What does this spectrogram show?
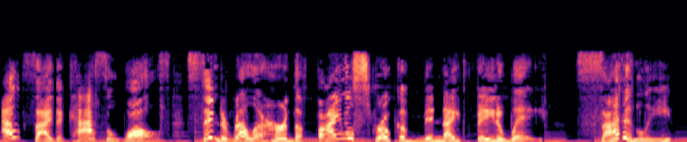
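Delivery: ordinary delivery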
